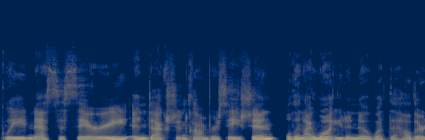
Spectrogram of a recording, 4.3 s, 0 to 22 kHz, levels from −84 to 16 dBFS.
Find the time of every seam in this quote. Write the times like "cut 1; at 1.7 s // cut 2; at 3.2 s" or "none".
cut 1; at 2.8 s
